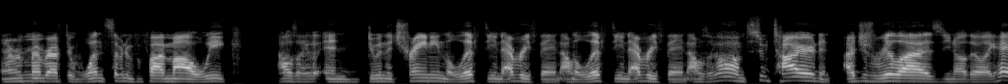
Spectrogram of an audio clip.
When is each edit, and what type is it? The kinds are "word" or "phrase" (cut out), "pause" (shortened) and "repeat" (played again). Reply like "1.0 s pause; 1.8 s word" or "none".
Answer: 5.7 s repeat; 8.4 s pause

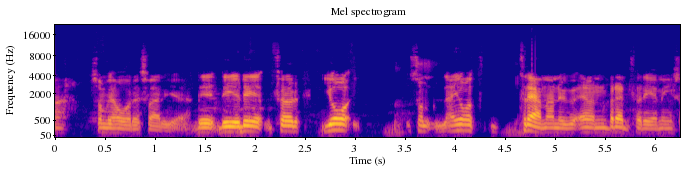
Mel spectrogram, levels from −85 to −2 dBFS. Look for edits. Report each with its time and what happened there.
2.5 s pause

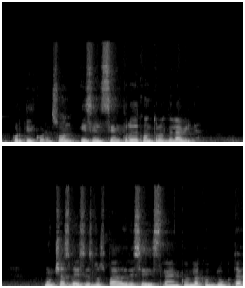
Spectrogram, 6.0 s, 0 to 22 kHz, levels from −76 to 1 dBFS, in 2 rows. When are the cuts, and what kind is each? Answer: none

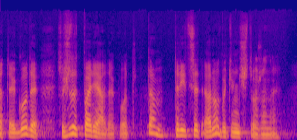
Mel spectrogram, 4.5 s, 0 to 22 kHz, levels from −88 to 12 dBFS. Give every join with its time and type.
2.2 s word; 3.0 s word; 3.3 s word

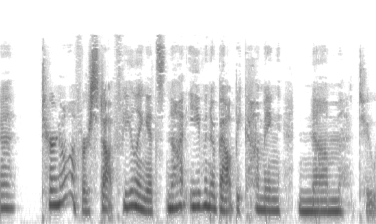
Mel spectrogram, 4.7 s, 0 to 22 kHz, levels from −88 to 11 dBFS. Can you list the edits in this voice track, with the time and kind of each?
3.6 s pause

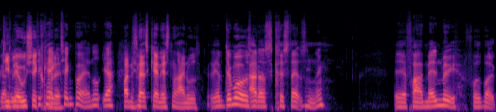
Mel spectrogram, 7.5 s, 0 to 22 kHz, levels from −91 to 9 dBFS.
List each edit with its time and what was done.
2.0 s word; 3.0 s pause; 3.7 s phrase

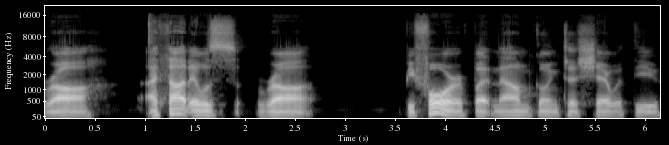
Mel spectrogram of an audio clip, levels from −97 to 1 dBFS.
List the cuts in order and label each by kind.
none

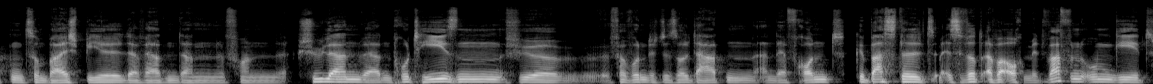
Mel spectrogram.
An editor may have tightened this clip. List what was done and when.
2.9 s pause; 10.2 s phrase

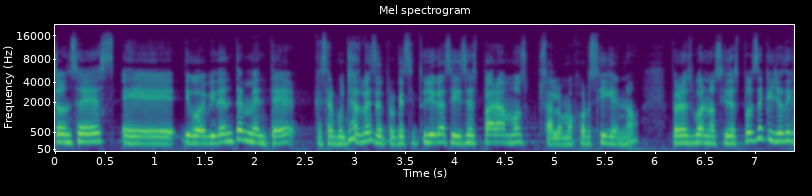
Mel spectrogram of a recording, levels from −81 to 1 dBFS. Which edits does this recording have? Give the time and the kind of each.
2.6 s word

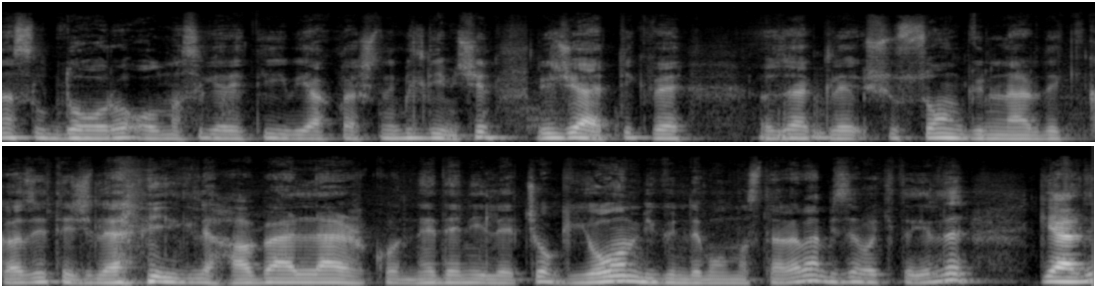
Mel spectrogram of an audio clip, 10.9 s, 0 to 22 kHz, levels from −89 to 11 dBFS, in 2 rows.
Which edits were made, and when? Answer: 2.6 s pause

